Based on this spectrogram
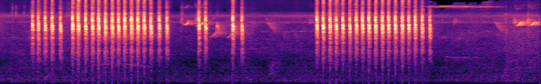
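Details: Eurasian tree sparrows fighting: two long bursts of harsh, rapid chirps at about seven per second, each lasting around two seconds, separated by a few scattered single notes and a brief quiet gap.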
